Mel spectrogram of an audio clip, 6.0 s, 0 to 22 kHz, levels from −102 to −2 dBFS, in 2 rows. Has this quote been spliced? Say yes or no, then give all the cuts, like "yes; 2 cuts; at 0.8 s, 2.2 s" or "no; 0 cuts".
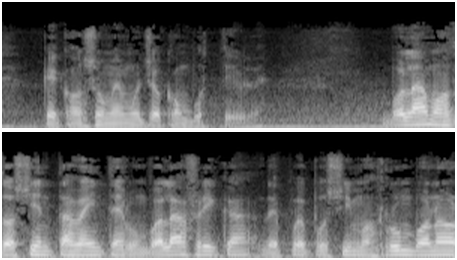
yes; 1 cut; at 3.8 s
